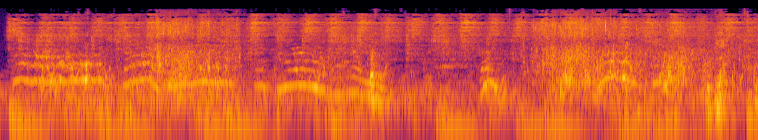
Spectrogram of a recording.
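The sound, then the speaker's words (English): A short, busy homemade novelty jingle for a new segment, with splashing, sloshing water sounds over a pulsing low beat, squawky, gobbling noises mixed in, ending on a wet, sputtering fart. “It's an appropriately wet fart at the end.”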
